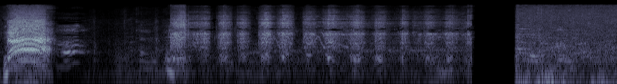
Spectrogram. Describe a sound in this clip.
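An elderly woman shouts outdoors.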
